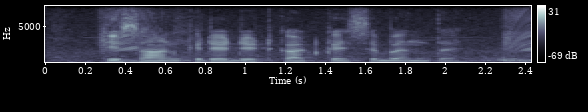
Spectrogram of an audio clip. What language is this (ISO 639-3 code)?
mag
